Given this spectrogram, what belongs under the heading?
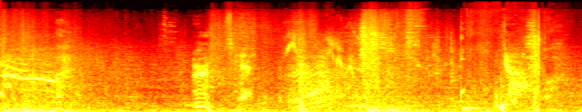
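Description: Spell blasts in the game Hogwarts Legacy: repeated bursts of explosive booms and crackling impacts, loud and close, with shouted voices between them.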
